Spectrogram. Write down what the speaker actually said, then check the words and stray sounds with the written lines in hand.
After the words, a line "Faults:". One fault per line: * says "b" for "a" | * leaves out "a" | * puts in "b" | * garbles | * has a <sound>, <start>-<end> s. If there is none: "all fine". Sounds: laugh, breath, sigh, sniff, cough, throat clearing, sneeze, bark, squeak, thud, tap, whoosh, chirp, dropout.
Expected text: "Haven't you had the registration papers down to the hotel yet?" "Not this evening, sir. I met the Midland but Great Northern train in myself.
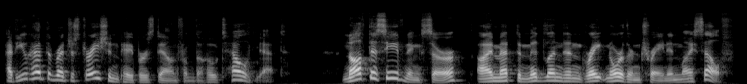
"Have you had the registration papers down from the hotel yet?" "Not this evening, sir. I met the Midland and Great Northern train in myself.
Faults:
* says "Have" for "Haven't"
* says "from" for "to"
* says "and" for "but"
